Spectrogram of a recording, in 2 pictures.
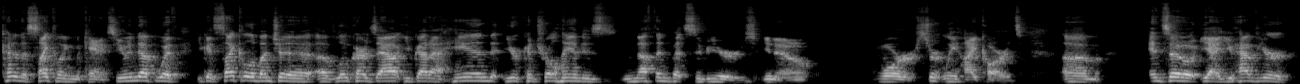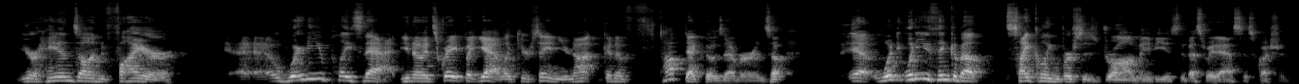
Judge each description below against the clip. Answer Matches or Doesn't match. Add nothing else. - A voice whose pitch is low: Doesn't match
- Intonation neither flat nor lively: Matches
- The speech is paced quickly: Matches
